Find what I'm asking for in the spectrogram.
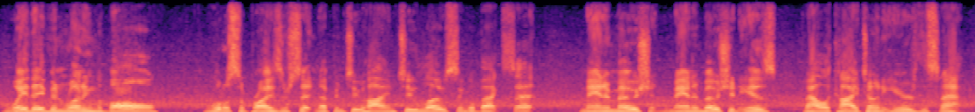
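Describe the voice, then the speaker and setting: High-pitched, bright-voiced male football play-by-play commentator. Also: slight background noise. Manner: excitable, punchy clipped phrases. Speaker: play-by-play commentator on a livestream watch party.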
